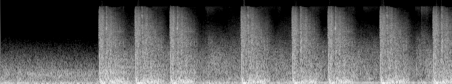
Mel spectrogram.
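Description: Twin cannons fire in rapid, thumping bursts.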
